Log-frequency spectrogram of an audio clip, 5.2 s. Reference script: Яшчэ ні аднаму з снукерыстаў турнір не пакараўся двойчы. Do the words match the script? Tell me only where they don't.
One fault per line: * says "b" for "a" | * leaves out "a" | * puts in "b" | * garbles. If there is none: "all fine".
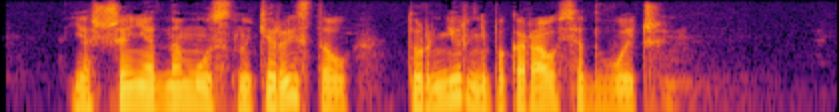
all fine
